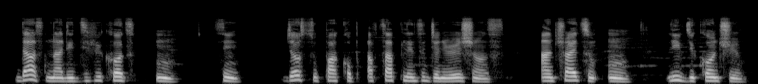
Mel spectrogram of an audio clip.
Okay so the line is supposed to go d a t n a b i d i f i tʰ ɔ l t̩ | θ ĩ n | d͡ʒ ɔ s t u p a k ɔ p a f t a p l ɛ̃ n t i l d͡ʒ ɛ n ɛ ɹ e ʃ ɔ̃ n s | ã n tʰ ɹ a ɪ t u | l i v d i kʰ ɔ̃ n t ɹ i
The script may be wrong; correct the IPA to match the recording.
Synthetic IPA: d a t n a d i d i f i kʰ ɔ l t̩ | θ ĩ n | d͡ʒ ɔ s t u p a k ɔ p a f t a p l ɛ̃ n t i d͡ʒ ɛ n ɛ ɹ e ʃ ɔ̃ n s | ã n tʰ ɹ a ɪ t u | l i v d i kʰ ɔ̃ n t ɹ i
